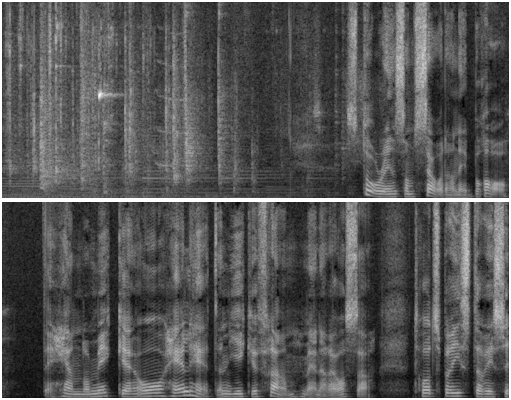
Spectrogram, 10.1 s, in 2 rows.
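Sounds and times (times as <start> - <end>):
keys jingling in an apartment door lock: 0.0 - 2.7
speech: 3.6 - 10.1.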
